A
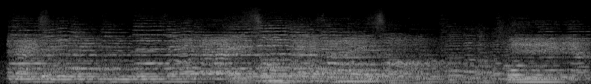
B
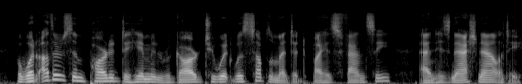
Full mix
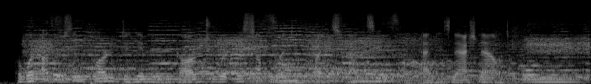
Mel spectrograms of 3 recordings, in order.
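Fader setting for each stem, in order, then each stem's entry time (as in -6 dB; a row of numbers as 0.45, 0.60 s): -5.5, -10.5 dB; 0.15, 0.00 s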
